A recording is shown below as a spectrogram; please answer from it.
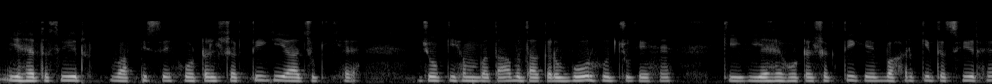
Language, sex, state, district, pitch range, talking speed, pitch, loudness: Marwari, male, Rajasthan, Churu, 165-180 Hz, 175 wpm, 170 Hz, -30 LUFS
